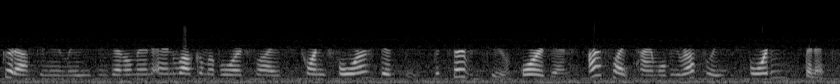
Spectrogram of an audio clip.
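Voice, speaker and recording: A woman's voice: fairly high pitch, brisk, few pauses, muffled recording. A woman flight attendant reciting a formal, scripted airline safety announcement. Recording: loud aircraft cabin noise. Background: airplane drone.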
